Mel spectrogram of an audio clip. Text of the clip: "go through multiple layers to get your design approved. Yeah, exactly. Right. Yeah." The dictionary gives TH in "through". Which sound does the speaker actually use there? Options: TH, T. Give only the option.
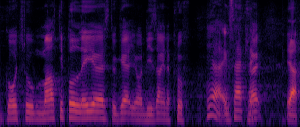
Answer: T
